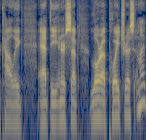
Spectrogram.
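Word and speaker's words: Poitras: at The Intercept Laura pitrus am I pronouncing her last name correctly yes all right uh I thought it was going to be French like Patra you could call her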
